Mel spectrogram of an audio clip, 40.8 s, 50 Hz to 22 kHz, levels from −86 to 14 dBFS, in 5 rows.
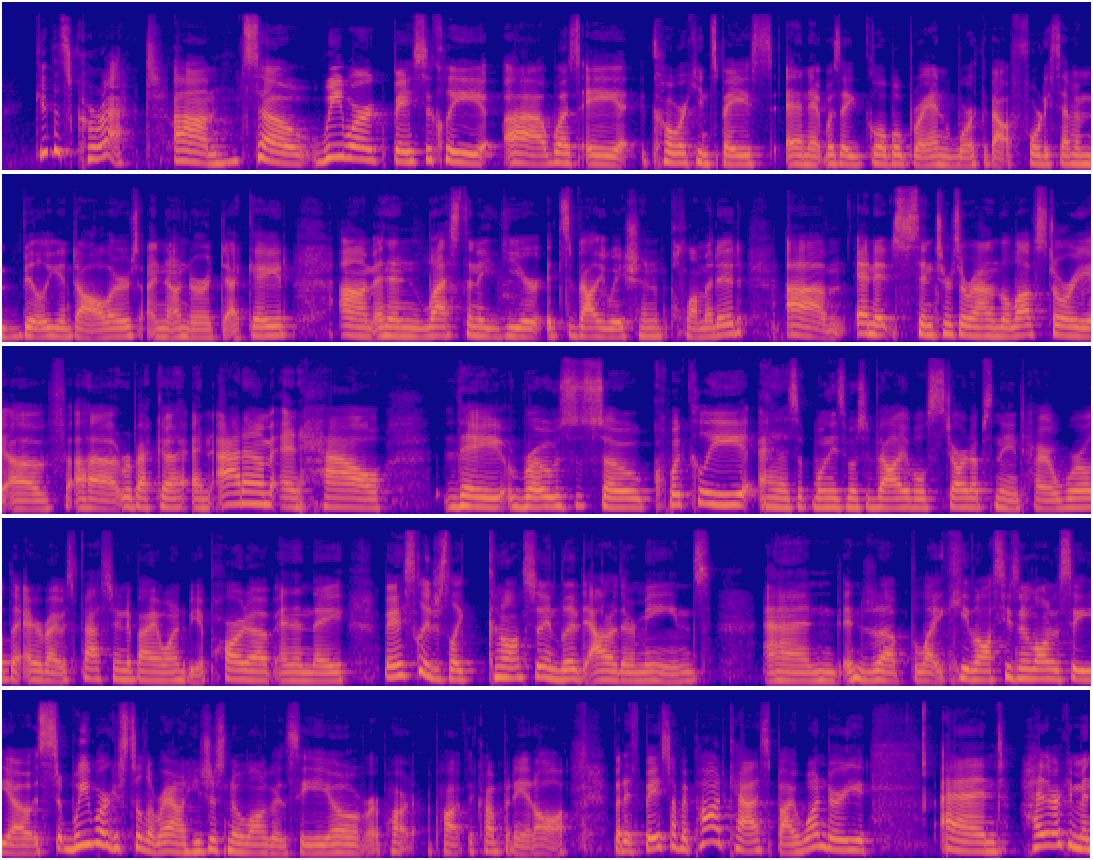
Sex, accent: female, American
